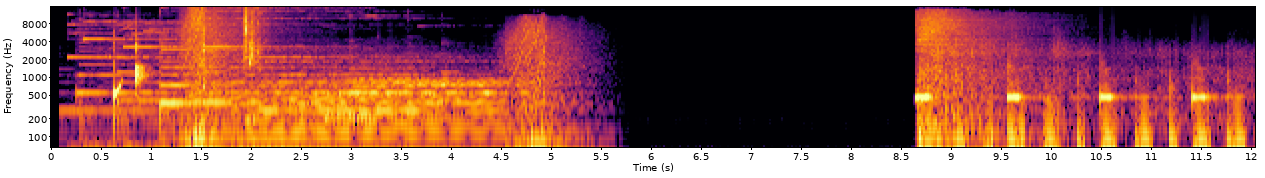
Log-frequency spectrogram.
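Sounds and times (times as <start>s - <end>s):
rising plops: 0.6s - 1.1s.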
